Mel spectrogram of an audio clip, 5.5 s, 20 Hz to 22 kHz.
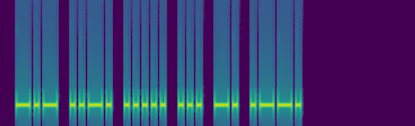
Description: Morse code, heard as a keyed tone, about 20 wpm, 700 Hz. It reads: KF5SNP
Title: USA Callsign DE Callsign - 6 Characters - 20wpm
